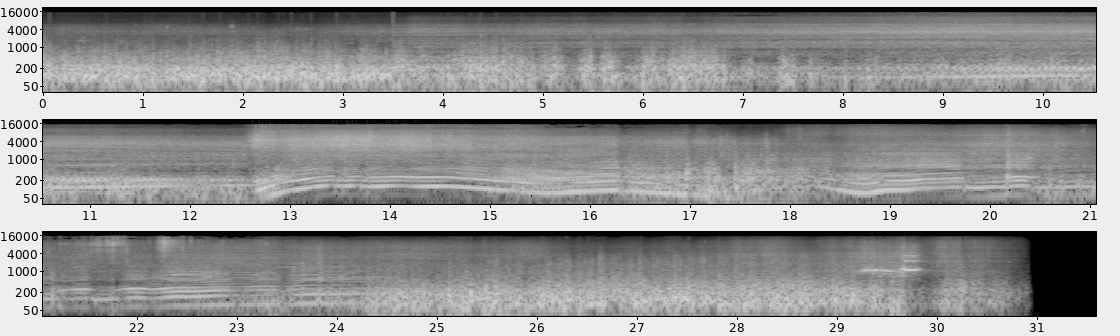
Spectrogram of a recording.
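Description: Classic car engines: a Triumph saloon's engine running steadily under a haze of wind noise, then, from about halfway in, an MGB roadster's four-cylinder engine revving up and down again and again as it is driven hard through a coned course.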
